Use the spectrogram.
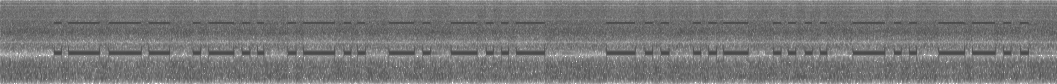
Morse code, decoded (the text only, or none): JLLNX DUHDZ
